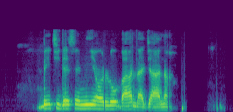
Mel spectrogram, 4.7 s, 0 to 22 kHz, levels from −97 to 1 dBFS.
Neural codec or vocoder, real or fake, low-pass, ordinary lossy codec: codec, 16 kHz, 8 kbps, FunCodec, trained on Chinese and English, 25 frames a second; fake; 7.2 kHz; MP3, 64 kbps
